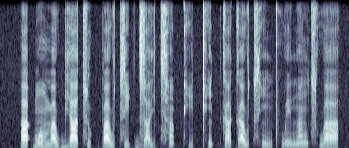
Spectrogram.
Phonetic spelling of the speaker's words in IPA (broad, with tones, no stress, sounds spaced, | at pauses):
a˦ ʔ b ɔ̃˥˧ m a˧ w b j a˥˧ t͡s u˨ k̚ p a˥˧ w t͡s i˦ ʔ d͡z a˨˩ j t͡sʰ ã˨ p̚ kʰ i˨ t̚ kʰ ĩ˦ t̚ k a˨˩ k a˥˧ w t͡sʰ ĩ˨˩ m pʰ w e˨˩ n̪ ã˥˧ ŋ t͡sʰ w a˥˧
